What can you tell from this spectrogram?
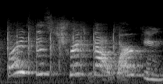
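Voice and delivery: high, loud panicked cry; frantic high yell at the website; freaking out. Retold or imitated. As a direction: panic at the screen. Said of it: "So I'm freaking out".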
